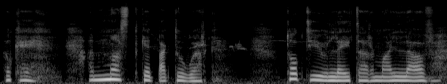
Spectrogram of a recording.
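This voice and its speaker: An actress playing an earnest, naive young migrant farm worker with a Hungarian accent, in a naturalistic radio drama. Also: female voice, lowish voice, measured pace, warm tone, dry recording, close to an everyday voice. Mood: wistful, chatty.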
